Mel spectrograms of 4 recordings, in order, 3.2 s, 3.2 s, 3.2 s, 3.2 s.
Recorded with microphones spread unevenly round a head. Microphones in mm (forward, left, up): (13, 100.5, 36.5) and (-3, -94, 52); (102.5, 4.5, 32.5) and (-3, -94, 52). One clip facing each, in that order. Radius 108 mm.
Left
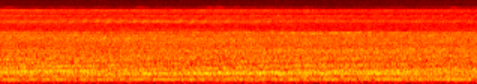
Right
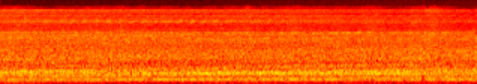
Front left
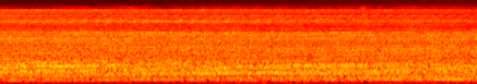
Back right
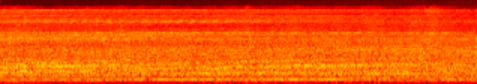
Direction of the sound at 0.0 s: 45° right.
